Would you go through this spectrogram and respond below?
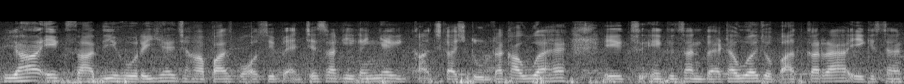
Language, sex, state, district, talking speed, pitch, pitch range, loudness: Hindi, male, Madhya Pradesh, Katni, 230 wpm, 130 Hz, 125-140 Hz, -16 LUFS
